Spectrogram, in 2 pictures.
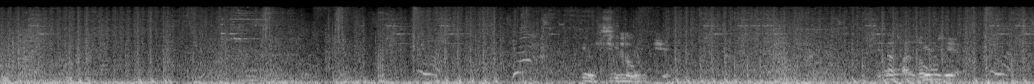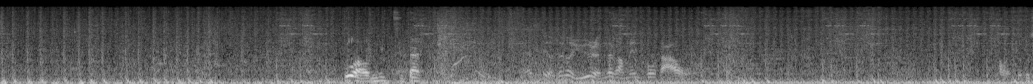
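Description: A game weapon fires rapid energy blasts.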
